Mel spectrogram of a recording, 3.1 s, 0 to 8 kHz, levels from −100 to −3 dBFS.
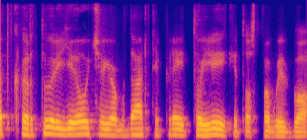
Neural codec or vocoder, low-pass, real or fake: codec, 16 kHz, 2 kbps, X-Codec, HuBERT features, trained on balanced general audio; 7.2 kHz; fake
